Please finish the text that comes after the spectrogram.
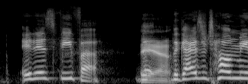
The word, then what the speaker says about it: FIFA: It is FIFA. The guys are telling me it's FIFA.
